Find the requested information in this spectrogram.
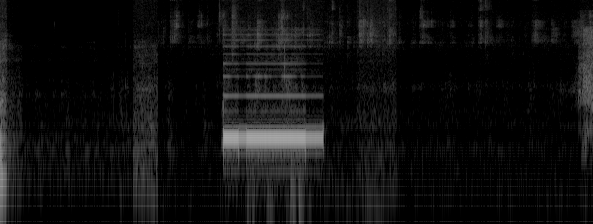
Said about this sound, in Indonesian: gua harus telepon dia karena dia lagi sibuk kita telepon dulu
